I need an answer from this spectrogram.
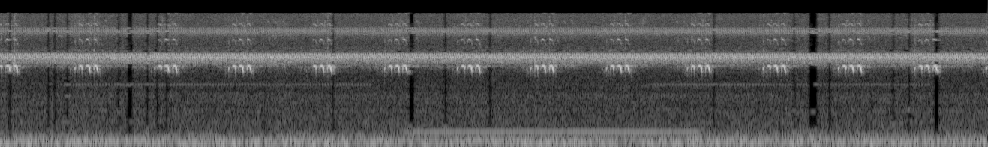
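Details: Crickets at night keep up regular chirps about every half second above a continuous high trill. A low steady hum rises briefly midway, with rumbling low noise beneath.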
